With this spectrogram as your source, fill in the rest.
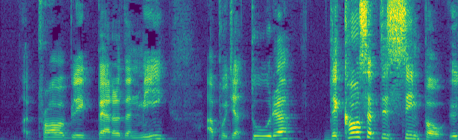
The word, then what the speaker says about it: appoggiatura: I can help it the name is a puja tour or even better a puja Torah it's an Italian name and I believe our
